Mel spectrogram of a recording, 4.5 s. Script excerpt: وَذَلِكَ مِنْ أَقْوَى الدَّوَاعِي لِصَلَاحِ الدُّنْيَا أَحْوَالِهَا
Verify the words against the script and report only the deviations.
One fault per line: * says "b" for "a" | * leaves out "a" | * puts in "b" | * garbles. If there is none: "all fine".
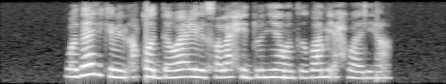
* puts in "وَانْتِظَامِ"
